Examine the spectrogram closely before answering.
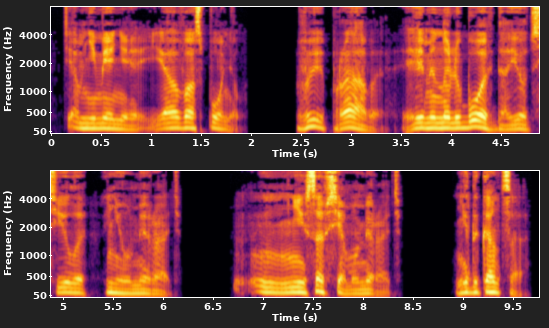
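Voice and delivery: subdued ghost with halting phrases; lightly voiced ghost, pensive. A narrator's reading. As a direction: muse in short, separated phrases. Ghost's voice in dialogue.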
